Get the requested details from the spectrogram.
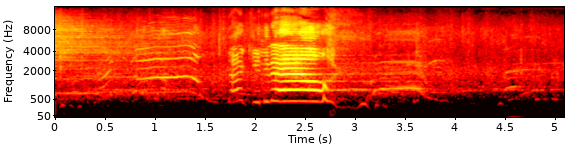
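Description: Young women sing together through microphones, holding a long high note.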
